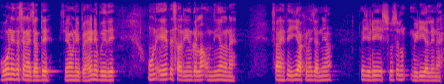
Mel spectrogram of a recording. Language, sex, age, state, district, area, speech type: Dogri, male, 45-60, Jammu and Kashmir, Jammu, rural, spontaneous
